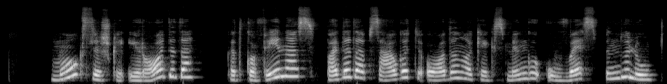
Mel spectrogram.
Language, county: Lithuanian, Vilnius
